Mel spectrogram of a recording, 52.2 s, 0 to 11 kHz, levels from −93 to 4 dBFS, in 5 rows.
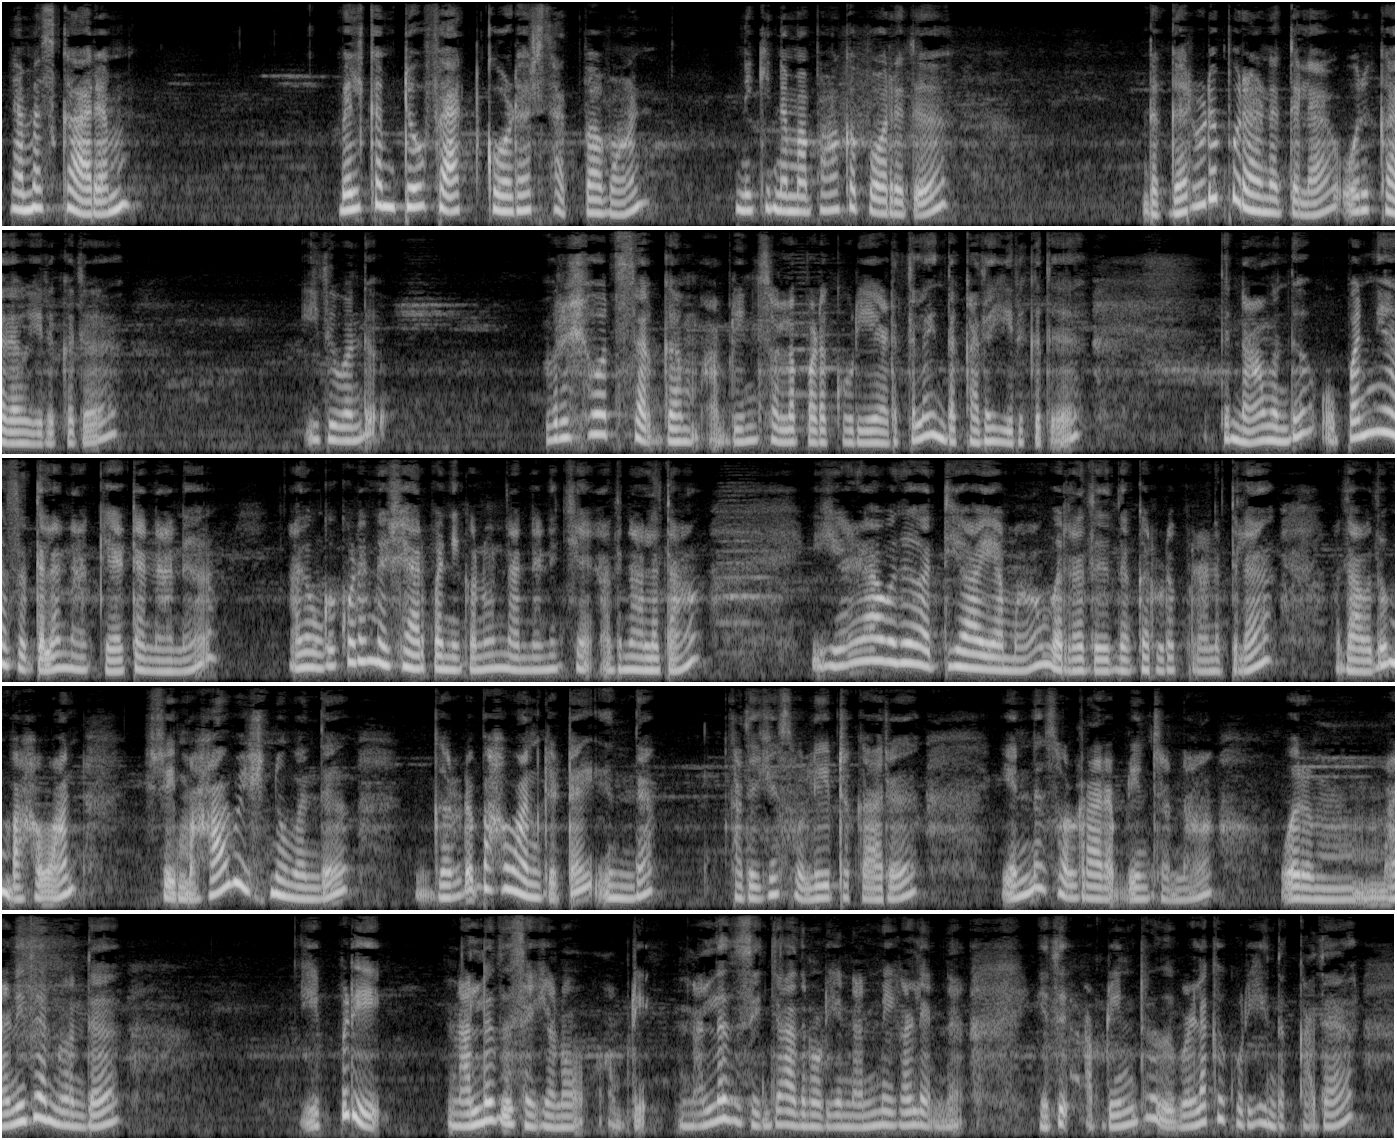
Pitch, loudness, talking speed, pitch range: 210 Hz, -23 LUFS, 90 wpm, 185-265 Hz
